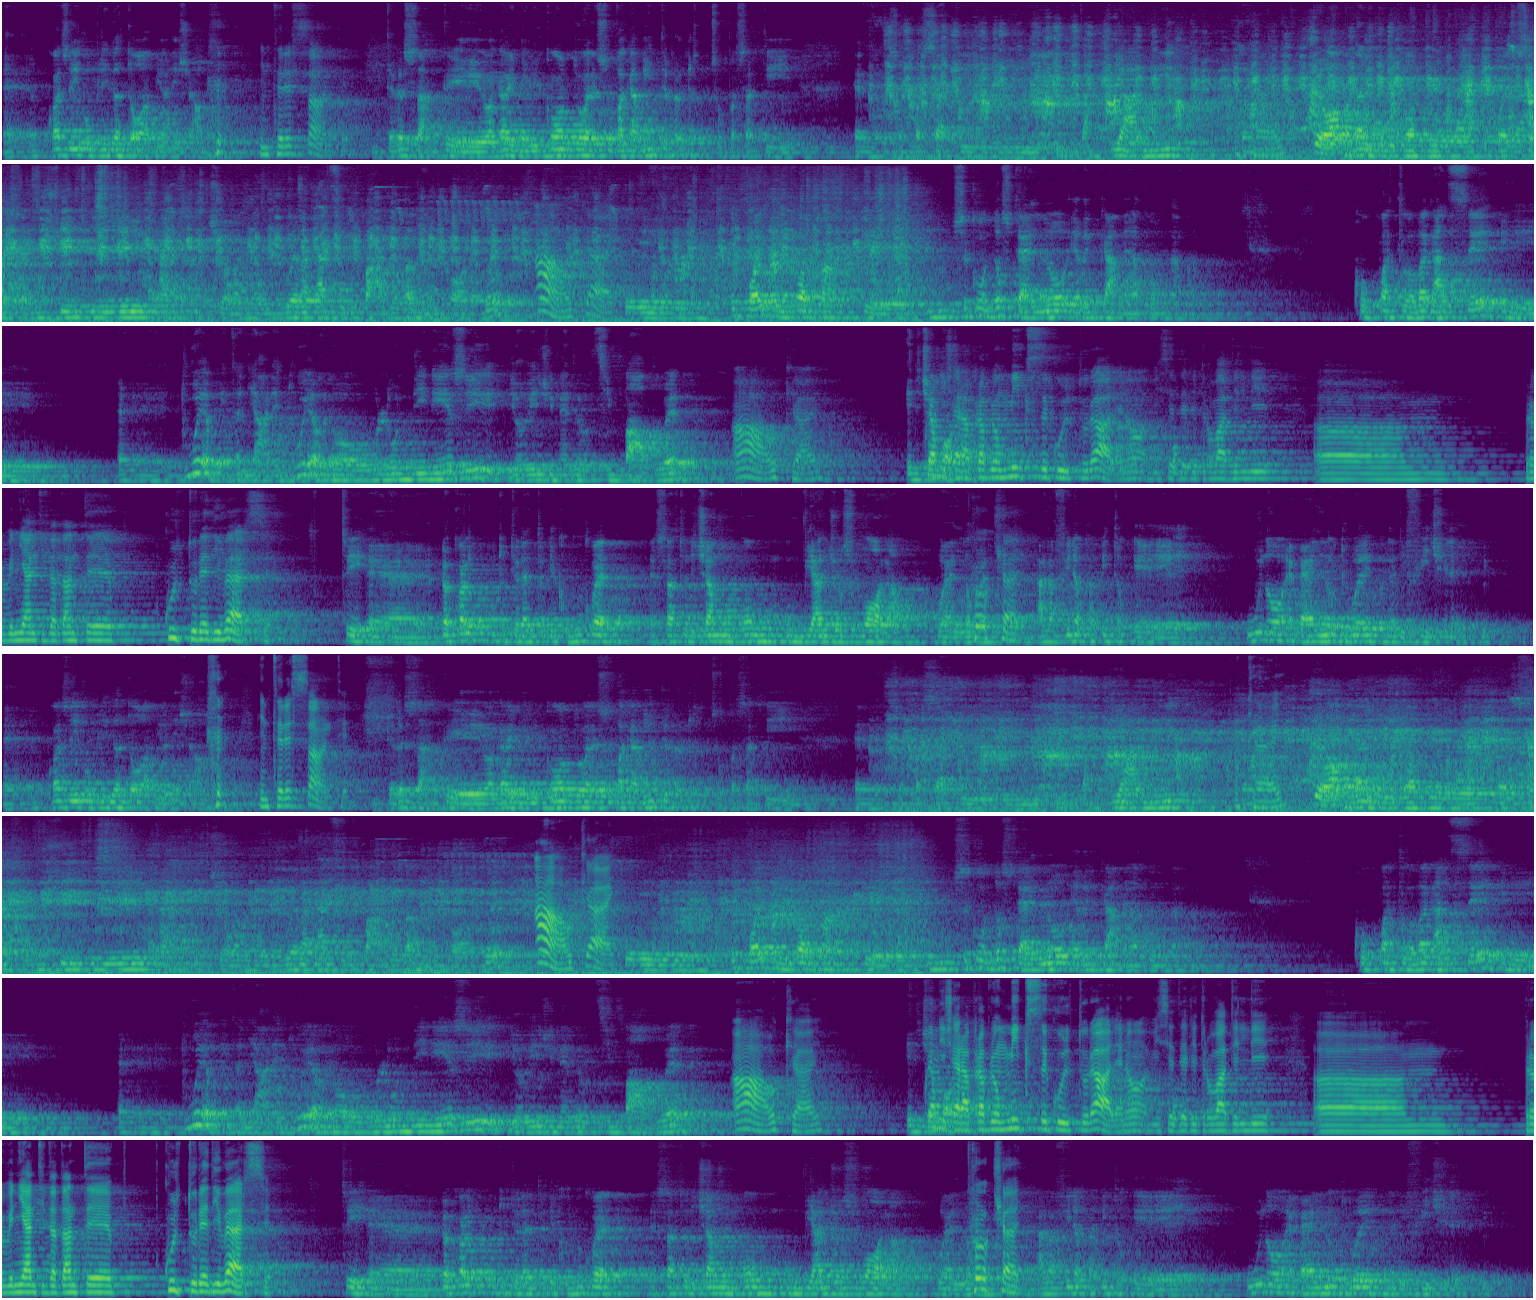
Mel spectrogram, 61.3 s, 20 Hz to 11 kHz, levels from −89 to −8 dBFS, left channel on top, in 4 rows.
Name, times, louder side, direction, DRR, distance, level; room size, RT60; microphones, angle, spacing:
voice 1, 0.0-2.2 3.7-7.9 8.5-11.8 12.4-12.8 13.1-20.4 21.5-22.3 22.6-27.3 28.8-31.1 31.8-37.5 38.3-38.4 39.7-40.2 42.3-42.4 42.7-42.8 49.4-52.1 52.4-55.0 55.3-57.8 58.4-60.8, left 1 dB, 40° left, 1 dB, 3.4 m, -35 dB
voice 2, 2.6-3.3 3.6-3.9 12.5-12.8 20.6-21.5 37.9-38.8 39.9-43.3 43.7-45.2 45.9-47.1 47.6-48.7 55.6-56.2, right 4 dB, 60° right, 11 dB, 1.1 m, -32 dB
Fowl, 8.7-24.4, left 2 dB, 85° left, 7.3 m, -39 dB
28.0 x 20.5 x 7.6 m, 2.1 s
head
